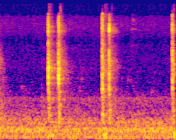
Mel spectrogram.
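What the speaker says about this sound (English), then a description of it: "We're typing the SPY." Typing on a computer keyboard, with a few quick separated keystrokes in small bursts over a low steady room hum, near and fairly quiet.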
